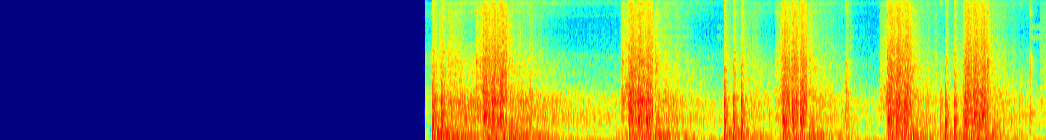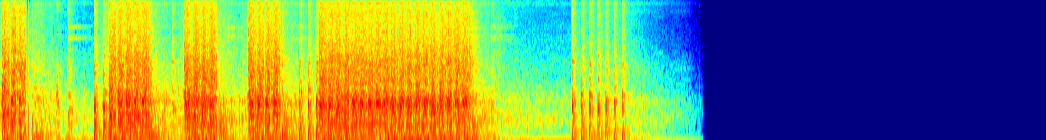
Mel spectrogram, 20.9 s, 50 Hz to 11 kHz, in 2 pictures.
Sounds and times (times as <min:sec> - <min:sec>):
Machine gun: 0:04.3 - 0:05.4, 0:06.2 - 0:15.5, 0:16.2 - 0:16.9.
